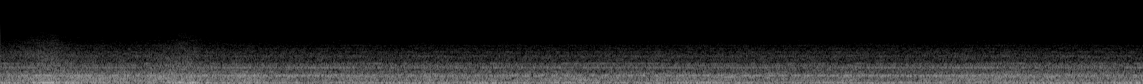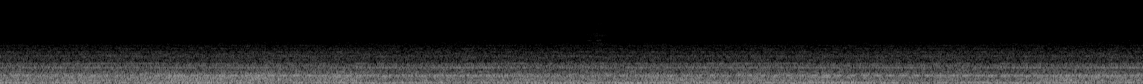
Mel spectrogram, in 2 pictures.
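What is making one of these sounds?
A truck engine hums steadily while driving.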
